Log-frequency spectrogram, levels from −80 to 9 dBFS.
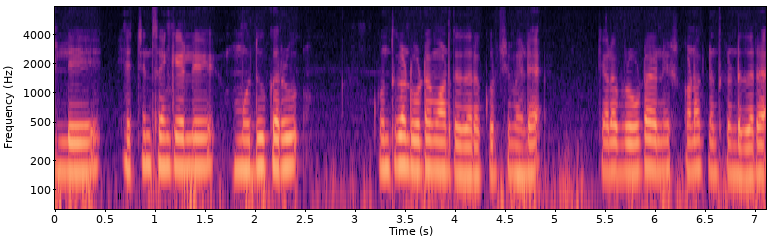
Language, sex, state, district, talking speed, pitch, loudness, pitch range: Kannada, male, Karnataka, Raichur, 110 wpm, 155 Hz, -15 LUFS, 145-170 Hz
